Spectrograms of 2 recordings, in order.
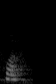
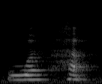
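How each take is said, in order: First: One single combined sound is said. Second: Two separate sounds are said one after another. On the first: The speaker calls it right. "We say wh. It's a completely new sound" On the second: The speaker calls it wrong. "we don't say w h"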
